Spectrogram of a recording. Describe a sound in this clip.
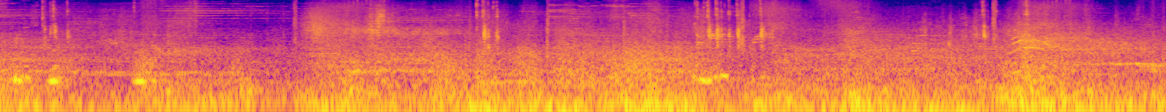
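Game spell effects whoosh and crackle during a battle.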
